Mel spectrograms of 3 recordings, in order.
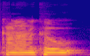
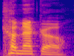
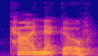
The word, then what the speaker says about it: Kaneko: Kaneko. Kazuma Kaneko. Thank you. Just say Neko, but Ka before it. Kaneko.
